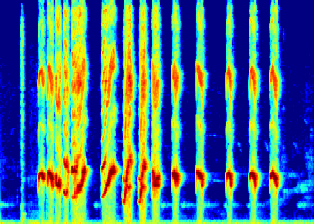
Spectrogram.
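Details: Caged white-rumped shama song used as a provoking call: harsh jumbled chattering notes, then evenly spaced sharp high whistled notes slowing toward the end.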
